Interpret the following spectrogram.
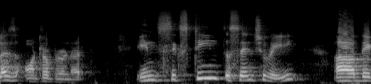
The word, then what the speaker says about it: entrepreneur: Why we are calling entrepreneur? The reason beyond this is because it is a French word.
